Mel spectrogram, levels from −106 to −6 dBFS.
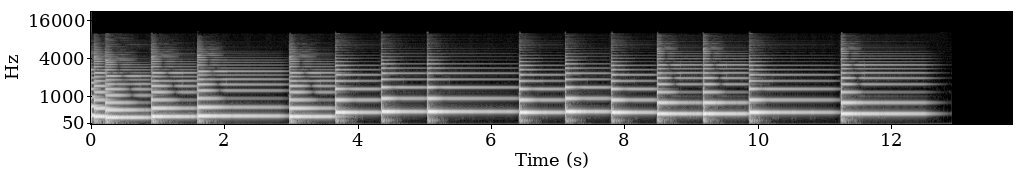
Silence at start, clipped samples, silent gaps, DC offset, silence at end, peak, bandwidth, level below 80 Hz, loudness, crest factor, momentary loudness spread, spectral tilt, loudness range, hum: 0 s; under 0.1%; none; under 0.1%; 1.2 s; -4 dBFS; 8.4 kHz; -64 dBFS; -21 LUFS; 16 dB; 12 LU; -5.5 dB/octave; 3 LU; none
